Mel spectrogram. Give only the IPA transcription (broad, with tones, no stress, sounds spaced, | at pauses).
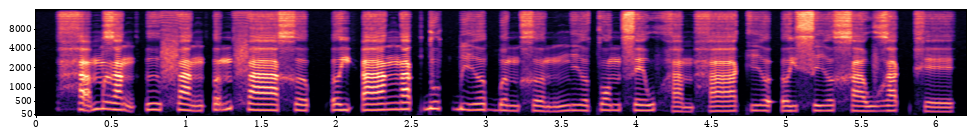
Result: h a̰˧˥ m ɣ a̰˧˨ ŋ ʔ ɨ˨˩ f a˧˩ ŋ ʔ ə̰˧˥ n f aː˨˩ x əː˨˩ p̚ ʔ ə˨˦ j ʔ aː˨˦ ŋ a˦˥ k̚ ɗ u˦˥ t̚ ɓ i˨˦ ə̯ ɓ ə˨˩ n x ə˧˩ n ŋ i˨˩ ə̯ t̪ ɔ˧ n s e˨˦ w h a˧˩ m h aː˨˦ k i˧ ə̯ ʔ ə˧ j s i˨˦ ə̯ x a˧ w ɣ a˦˥ k̚ x e˨˩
